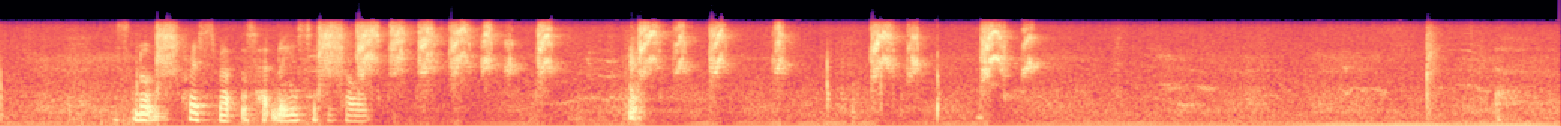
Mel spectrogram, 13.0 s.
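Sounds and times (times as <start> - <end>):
bird squawking: 1.3 - 1.6, 2.7 - 6.7, 7.3 - 8.8.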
